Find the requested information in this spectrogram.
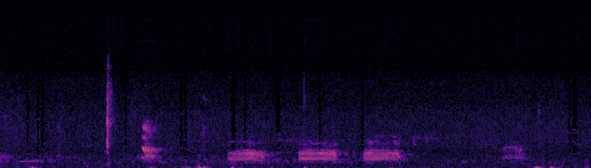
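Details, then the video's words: Crows calling at a cemetery on a sunny day, during an outcry after two crows fought and others rushed in; three loud harsh caws in a row about half a second apart, a few fainter calls, and low knocking sounds. "Crows and Crow Sounds"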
